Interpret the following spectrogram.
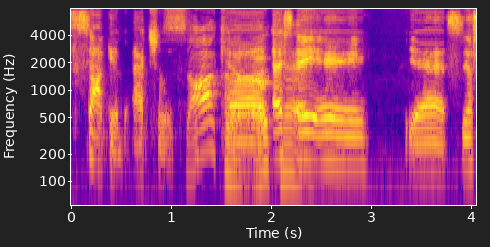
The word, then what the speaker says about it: SAAKB: It's pronounced SAAKB, actually.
